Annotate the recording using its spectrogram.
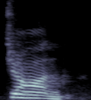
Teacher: जब हम चांद बोलते हैं तो आपको गले में यहाँ पर प्रेशर फील होगा और नाक से उसका स्वर बाहर आएगा। तो इस तरीके से अनुनासिक होता है।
